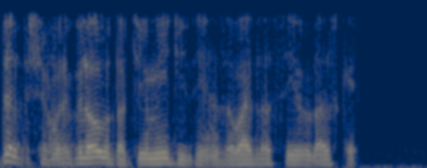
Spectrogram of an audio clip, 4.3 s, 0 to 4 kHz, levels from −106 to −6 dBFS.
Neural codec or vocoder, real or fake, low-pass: codec, 16 kHz in and 24 kHz out, 0.4 kbps, LongCat-Audio-Codec, two codebook decoder; fake; 3.6 kHz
